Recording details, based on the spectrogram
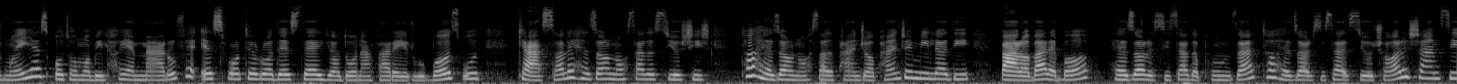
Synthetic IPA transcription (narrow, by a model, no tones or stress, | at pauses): muːeiæzot̪ʰo̞mobiːlhɒːje̞mæʔɾuːfe̞ʔespo̞ɾt̪ʰe̞ɾod̪e̞st̪e̞ɾjɒːd̪o̞næfæɾeɾuːbɒːzbuːd̪̥̚ | cʰe̞æz̥sɒːle̞ɦe̞zɒːɾono̞hsæd̪osijo̞ʃiʃ | t̪ʰɒːhe̞zɒːɾono̞hsæd̪o̞pʰænd͡ʒɒːopʰænd͡ʒe̞miːlɒːd̪iːb̥æɾɒːbæɾebɒː | he̞zɒːɾo̞siːsæd̪o̞pʰunzæht̪ʰɒːɦe̞zɒːɾosiːsæd̪osijo̞t͡ʃʰɒhɒːɾeʃæmsiː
